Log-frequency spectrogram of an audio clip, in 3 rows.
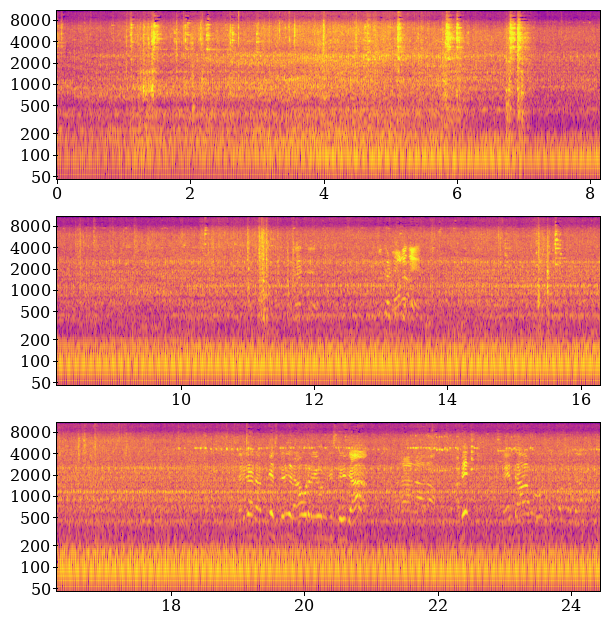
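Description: Swaraj 963 FE tractor driving a Lemken 18-blade mulcher across rough stubbly ground with stones and stumps, giving a loud, steady, low engine drone with mechanical rattling throughout, and a voice talks over it.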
